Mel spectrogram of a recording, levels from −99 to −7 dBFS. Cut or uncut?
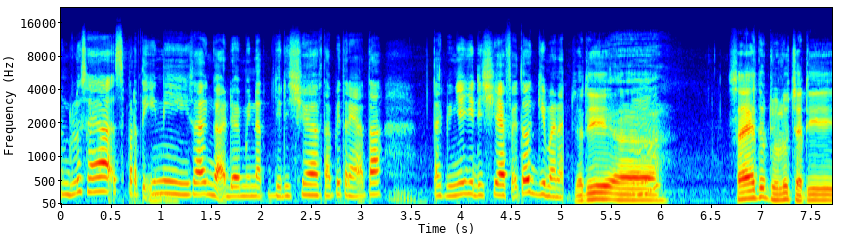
cut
